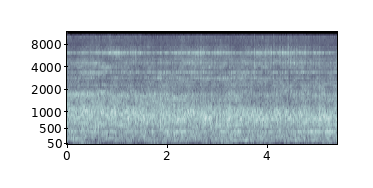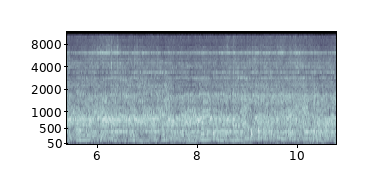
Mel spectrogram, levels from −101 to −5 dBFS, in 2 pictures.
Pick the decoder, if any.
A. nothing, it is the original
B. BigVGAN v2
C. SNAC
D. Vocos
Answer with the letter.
C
